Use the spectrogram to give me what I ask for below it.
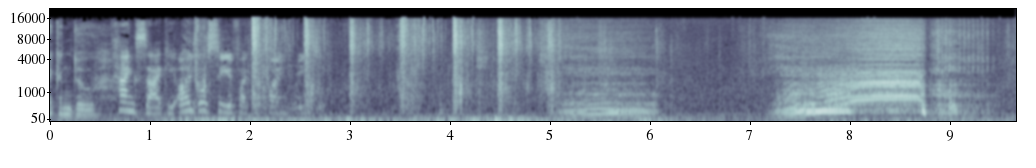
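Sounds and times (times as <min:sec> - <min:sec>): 
speech: 0:00.0 - 0:02.9, 0:05.1 - 0:05.7
shuffling steps: 0:01.0 - 0:07.3
cow mooing in distress while giving birth: 0:07.2 - 0:09.0.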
